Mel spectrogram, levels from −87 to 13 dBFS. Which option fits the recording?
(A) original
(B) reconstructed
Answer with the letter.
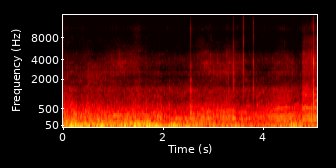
B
